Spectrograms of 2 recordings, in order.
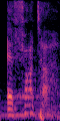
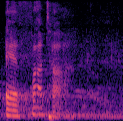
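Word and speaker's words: Ephphatha: Ephata, the ministry, the mystery of open doors. Ephata. Ephata is spelled E-P-H-P-H-A-T-H-A. E-P-H-P-H-A-T-H-A.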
